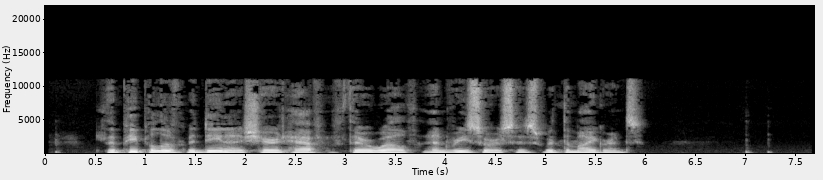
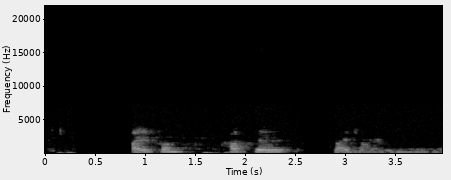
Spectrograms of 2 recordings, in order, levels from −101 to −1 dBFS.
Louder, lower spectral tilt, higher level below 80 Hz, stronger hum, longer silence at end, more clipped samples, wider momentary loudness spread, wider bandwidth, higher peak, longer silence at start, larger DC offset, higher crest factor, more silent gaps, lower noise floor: first, -15 LUFS vs -50 LUFS; first, -6.5 dB/octave vs -4 dB/octave; first, -50 dBFS vs -70 dBFS; neither; first, 1.75 s vs 0 s; neither; second, 9 LU vs 16 LU; first, 11.5 kHz vs 7.6 kHz; first, 0 dBFS vs -32 dBFS; first, 0.65 s vs 0.15 s; neither; about the same, 16 dB vs 18 dB; second, none vs 0.31-0.86 s, 2.58-2.89 s; second, -77 dBFS vs under -90 dBFS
